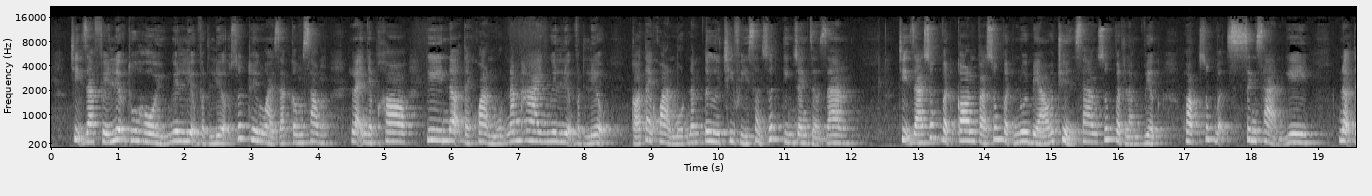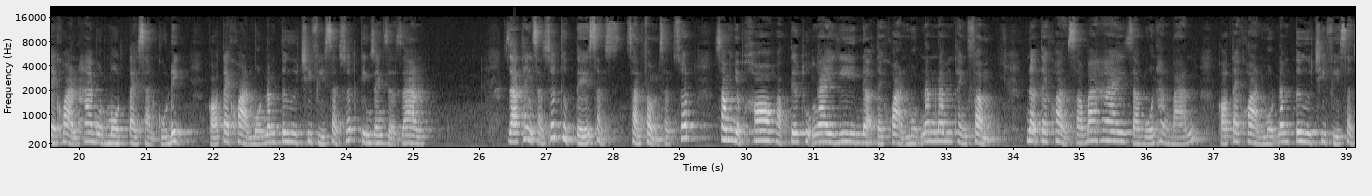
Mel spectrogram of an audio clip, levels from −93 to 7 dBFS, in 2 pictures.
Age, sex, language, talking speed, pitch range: 20-39, female, Vietnamese, 185 wpm, 205-260 Hz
